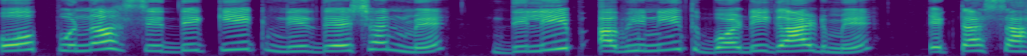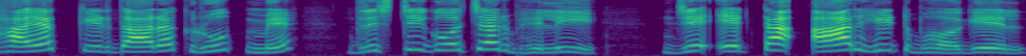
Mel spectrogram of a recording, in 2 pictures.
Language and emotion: Maithili, neutral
